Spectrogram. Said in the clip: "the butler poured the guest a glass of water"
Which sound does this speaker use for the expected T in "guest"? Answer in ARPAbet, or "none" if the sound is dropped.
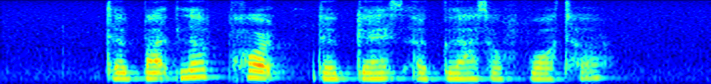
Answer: none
